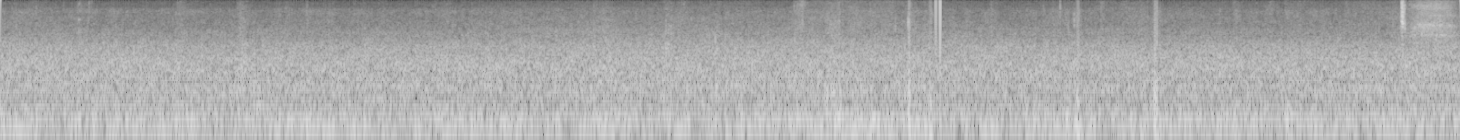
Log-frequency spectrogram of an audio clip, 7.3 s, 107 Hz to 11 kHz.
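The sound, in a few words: Delta Boeing 767-300ER airliner at LAX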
